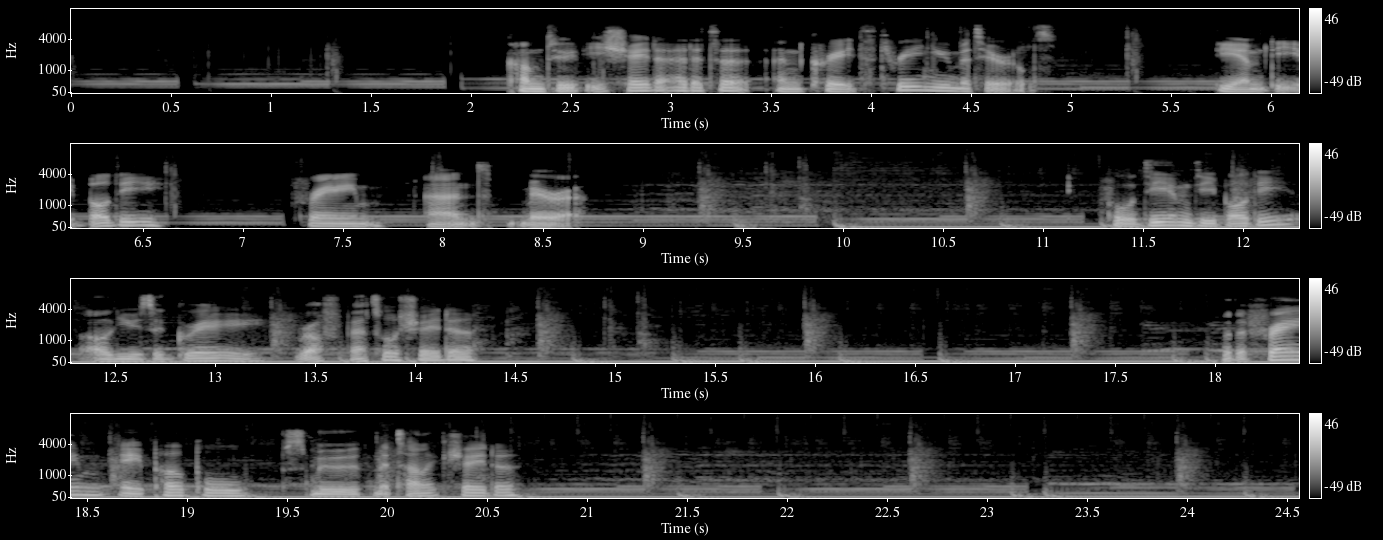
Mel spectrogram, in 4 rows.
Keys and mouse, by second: 0.3 Tab, 0.7-1.9 middle drag, 2.5 click, 3.5-4.8 drag, 5.3 click, 6.3 click, 6.6-7.9 shift+drag, 8.6 click, 9.1 click, 9.4-10.6 shift+drag, 10.3 r, 12.4 click, 13.7 click, 16.4-16.8 drag, 19.4 click, 19.8 click, 22.8 click, 23.9 click.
